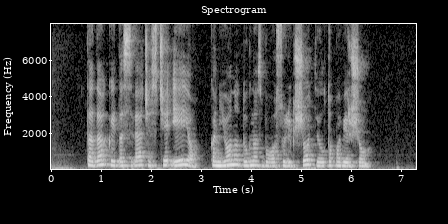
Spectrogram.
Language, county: Lithuanian, Telšiai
